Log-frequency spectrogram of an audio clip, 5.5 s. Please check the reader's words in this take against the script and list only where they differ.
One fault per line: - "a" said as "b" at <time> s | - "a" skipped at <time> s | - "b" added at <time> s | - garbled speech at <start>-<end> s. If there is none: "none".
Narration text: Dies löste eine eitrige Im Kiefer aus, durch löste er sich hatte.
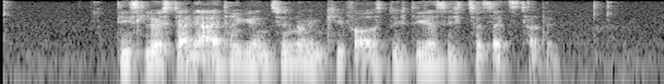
- "Entzündung" added at 2.1 s
- "löste" said as "die" at 3.4 s
- "zersetzt" added at 3.9 s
